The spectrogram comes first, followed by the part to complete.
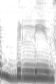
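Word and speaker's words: believe: यहाँ पर लास्ट में जो ये ई आ रहा है इसको आप प्रोनाउंस नहीं करेंगे, यानी जो वी है वो तक एंड हो जाएगा, इसका प्रोनाउंसिएशन कंप्लीट हो जाएगा। बिलीव।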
